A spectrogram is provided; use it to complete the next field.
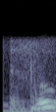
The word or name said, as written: vous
